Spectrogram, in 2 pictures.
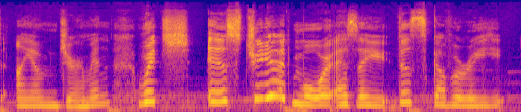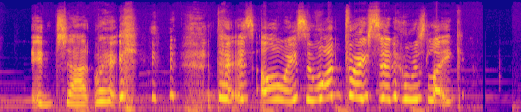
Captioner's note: laughs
